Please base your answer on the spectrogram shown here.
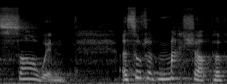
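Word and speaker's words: Samhain: November I will try and pronounce this correctly pronounce swin a sort of mashup of Harvest Festival and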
